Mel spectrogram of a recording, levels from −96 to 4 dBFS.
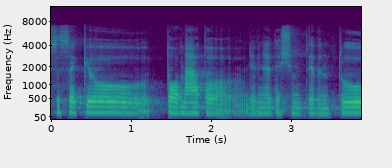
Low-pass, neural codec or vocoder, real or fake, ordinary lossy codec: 7.2 kHz; none; real; MP3, 48 kbps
